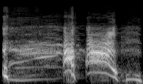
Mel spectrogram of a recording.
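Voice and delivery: loud, high shriek of a laugh; loud burst of laughter. Real, not acted. Dad laughs at his joke about the boyfriend, loud. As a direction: crack up loudly at the own joke.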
